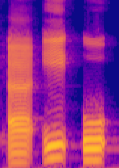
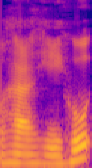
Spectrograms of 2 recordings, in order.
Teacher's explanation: Yang ini a i u enggak keluar nafas karena pita suara menutup itulah Hamzah Kalau ha hi hu itu adalah ha besar Kenapa dia ada nafas karena pita suaranya membuka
